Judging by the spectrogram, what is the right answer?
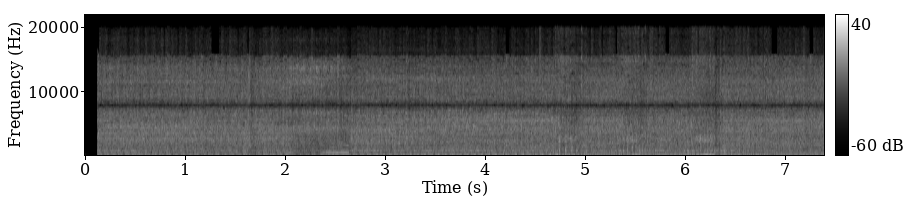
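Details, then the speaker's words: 1987 Yamaha V-Max motor on first start after carburetor sync, carbs on, oil full, exhaust hooked up, oil burning off: engine catches and settles into an even, steady idle with no knocks or odd noises; healthy normal idle. "oil-burning off but it was like the motor started right up not making any noise so I would say this is a success"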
